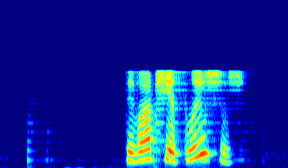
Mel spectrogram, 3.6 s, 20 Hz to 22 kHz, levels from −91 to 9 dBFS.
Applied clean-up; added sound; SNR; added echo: neural mask model DeepFilterNet 3.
